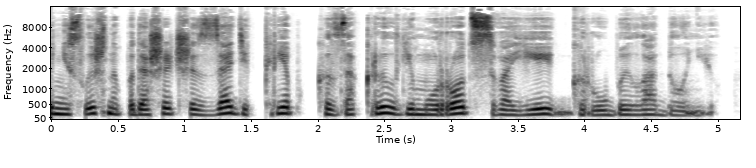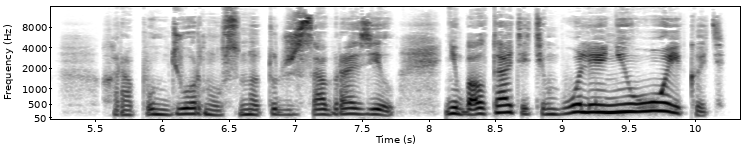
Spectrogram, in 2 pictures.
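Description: A woman reading a folk-tale novel aloud as an audiobook narrator, with brisk, suspenseful storytelling. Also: lowish voice, darkish tone, no room sound, clean studio sound. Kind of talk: scripted narration.

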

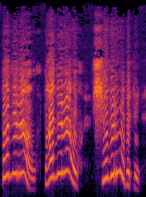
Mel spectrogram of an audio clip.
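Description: A man's voice: sing-song, measured pace, dry recording, heavily acted. A man voicing a terrified pleading young woman. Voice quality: high-pitched, pleading. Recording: narrow phone-like sound, dry.

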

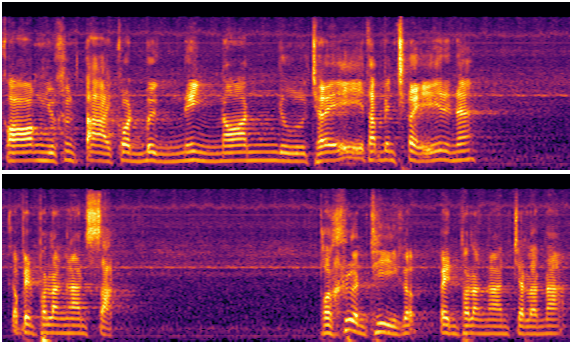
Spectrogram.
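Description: Male monk giving a dharma talk, raised bright voice, echoey hall with faint hiss. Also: a little high, little pitch movement, a little slow, long pauses. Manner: emphatic, piling up repeated phrases. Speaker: Buddhist monk teacher.

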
